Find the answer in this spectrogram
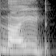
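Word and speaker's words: night: sound हो जाती है जैसे मैं लिख ती हूं नाइट जी एच आ रहा है नाइट के अंदर है ना लेकिन यहां पर ये जी एच साइलेंट है लेकिन अगर मान लो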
